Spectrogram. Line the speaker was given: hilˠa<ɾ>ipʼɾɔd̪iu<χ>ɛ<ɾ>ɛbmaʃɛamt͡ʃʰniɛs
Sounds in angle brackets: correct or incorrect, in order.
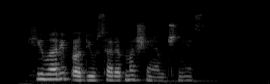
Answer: correct, incorrect: s, correct

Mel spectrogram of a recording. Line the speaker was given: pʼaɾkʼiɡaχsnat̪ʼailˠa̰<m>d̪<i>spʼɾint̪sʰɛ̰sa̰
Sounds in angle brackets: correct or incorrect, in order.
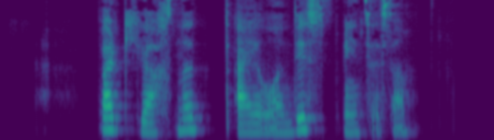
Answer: incorrect: n, correct

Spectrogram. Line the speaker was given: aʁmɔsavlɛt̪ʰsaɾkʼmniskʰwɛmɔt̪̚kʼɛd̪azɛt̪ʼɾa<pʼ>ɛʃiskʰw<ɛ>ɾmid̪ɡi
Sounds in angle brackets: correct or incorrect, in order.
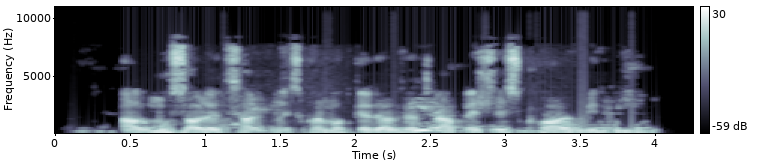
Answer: correct, incorrect: a

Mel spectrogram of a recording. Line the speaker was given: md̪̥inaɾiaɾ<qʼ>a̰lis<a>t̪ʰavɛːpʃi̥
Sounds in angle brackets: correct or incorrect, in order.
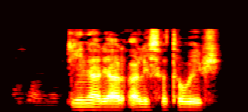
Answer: correct, correct

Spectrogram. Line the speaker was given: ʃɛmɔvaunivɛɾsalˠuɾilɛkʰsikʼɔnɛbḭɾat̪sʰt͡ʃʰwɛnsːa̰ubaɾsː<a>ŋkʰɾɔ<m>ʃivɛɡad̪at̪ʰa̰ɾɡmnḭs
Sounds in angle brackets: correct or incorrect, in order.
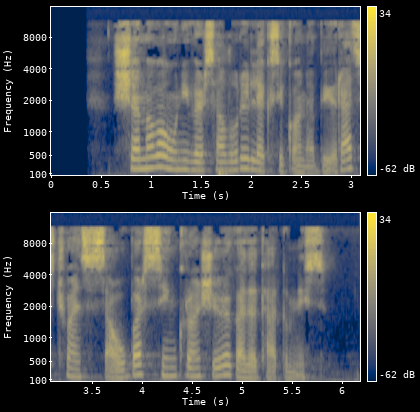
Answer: incorrect: i, incorrect: n

